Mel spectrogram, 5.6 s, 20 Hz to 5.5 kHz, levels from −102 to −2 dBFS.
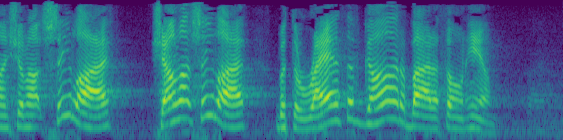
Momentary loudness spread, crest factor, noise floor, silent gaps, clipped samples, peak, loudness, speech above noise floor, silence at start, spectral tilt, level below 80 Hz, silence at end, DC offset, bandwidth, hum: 12 LU; 18 dB; -58 dBFS; none; under 0.1%; -4 dBFS; -22 LUFS; 36 dB; 0 s; -5 dB/octave; -66 dBFS; 0.75 s; under 0.1%; 5.4 kHz; none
